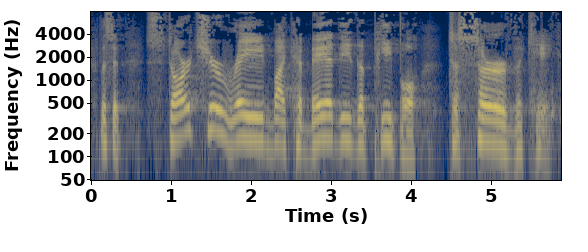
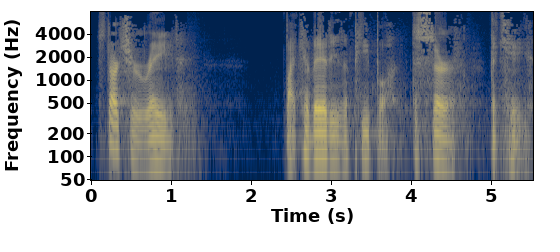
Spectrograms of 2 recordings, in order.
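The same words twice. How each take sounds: First: Slow, firm stress on "your" and "serve"; commanding tone. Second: Disapproving echo. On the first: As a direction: give it like a royal order, slowly. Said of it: "Hear the contrast?". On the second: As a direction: lower and quieter, stress on "Start" and "commanding". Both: Shown as a demonstration.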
